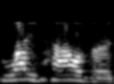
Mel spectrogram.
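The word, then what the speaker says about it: Leithauser: It's pronounced Lighthouseer.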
